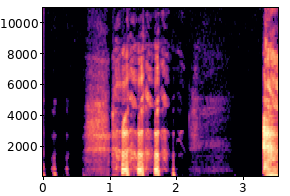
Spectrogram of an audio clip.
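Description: A short fit of three harsh coughs in quick succession, fairly loud, followed by a raspy breath and a brief pause before another burst of sound.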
